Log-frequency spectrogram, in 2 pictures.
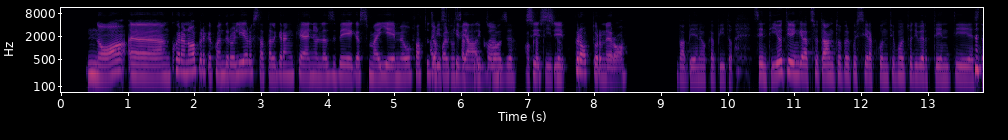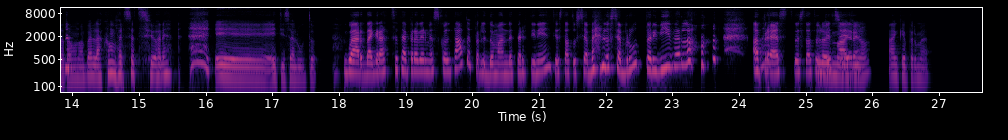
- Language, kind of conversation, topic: Italian, podcast, Qual è stato il tuo primo periodo lontano da casa?
- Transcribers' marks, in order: chuckle; chuckle; laughing while speaking: "bello"; chuckle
